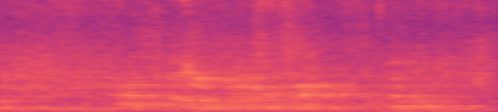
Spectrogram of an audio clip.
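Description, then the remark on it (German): Hard, rhythmic footsteps echo as a guided tour group walks a few steps into a railway tunnel, with a steady background wash and voices murmuring underneath. “Wir sind ein paar Schritte in den Eisenbahntunnel hereingegangen”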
